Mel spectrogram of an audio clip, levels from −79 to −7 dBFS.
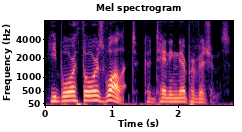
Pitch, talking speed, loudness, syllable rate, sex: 135 Hz, 150 wpm, -17 LUFS, 4.5 syllables/s, male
